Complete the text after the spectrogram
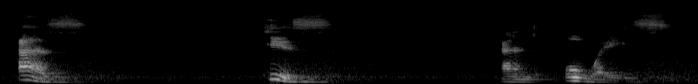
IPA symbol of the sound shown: z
